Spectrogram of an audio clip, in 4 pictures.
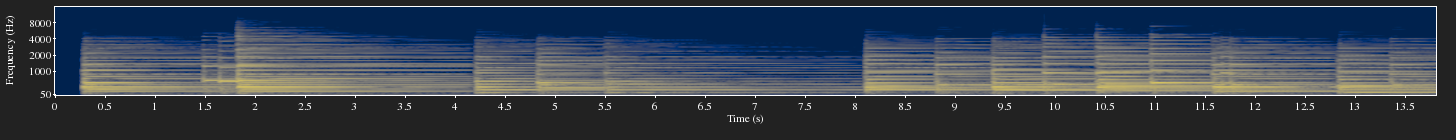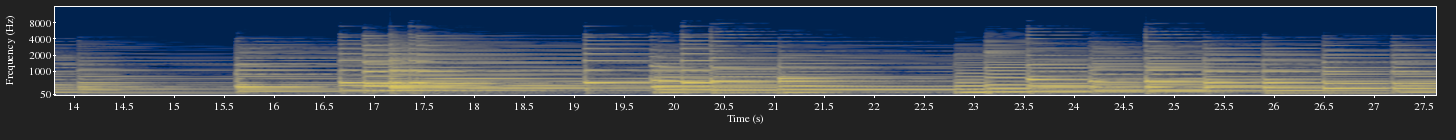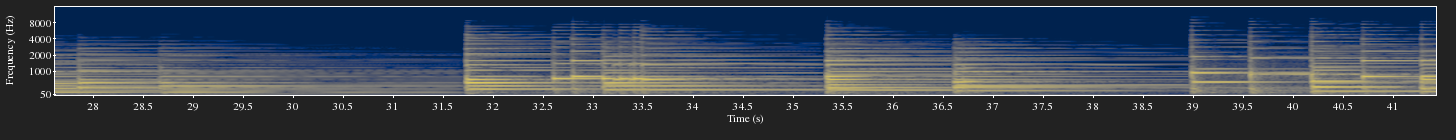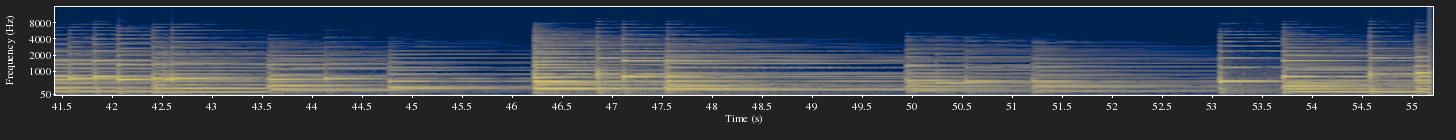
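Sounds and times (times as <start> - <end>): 
piano: 0.3 - 55.2.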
